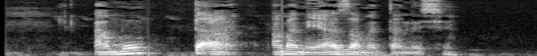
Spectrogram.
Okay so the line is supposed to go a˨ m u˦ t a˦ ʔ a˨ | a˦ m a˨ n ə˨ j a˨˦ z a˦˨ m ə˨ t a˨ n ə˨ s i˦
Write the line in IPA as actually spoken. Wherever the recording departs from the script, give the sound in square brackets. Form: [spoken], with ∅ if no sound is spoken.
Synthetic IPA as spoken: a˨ m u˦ t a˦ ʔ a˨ | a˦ m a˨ n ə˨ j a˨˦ z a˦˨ m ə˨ t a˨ n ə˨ s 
